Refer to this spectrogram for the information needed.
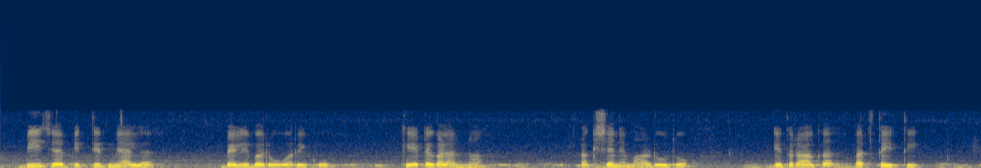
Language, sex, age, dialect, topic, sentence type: Kannada, female, 18-24, Dharwad Kannada, agriculture, statement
